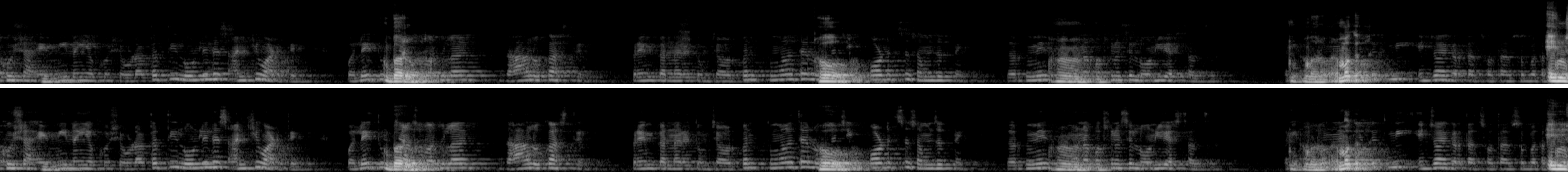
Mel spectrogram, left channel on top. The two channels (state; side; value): normal; both; correlation 0.52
